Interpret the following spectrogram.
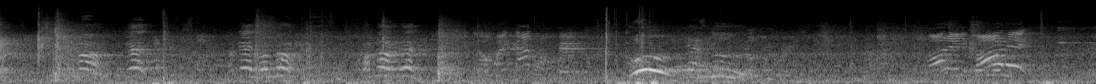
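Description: Gloved punches landing in a boxing bout, with dull thuds, among short shouted calls from the people around the ring; the loudest thud and shout come about six and a half seconds in.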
